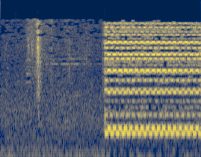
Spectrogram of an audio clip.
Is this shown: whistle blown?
no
